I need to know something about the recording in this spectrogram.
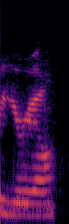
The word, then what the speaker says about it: Uriel: can work with Archangel Uriel spelled like that like RL but with a u um and uh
